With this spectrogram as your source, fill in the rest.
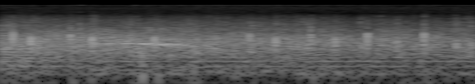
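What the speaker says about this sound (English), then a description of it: "Please give them a better round of applause" Sparse, faint audience clapping at a tech fair after a team's presentation, with individual claps standing out over a quiet room.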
